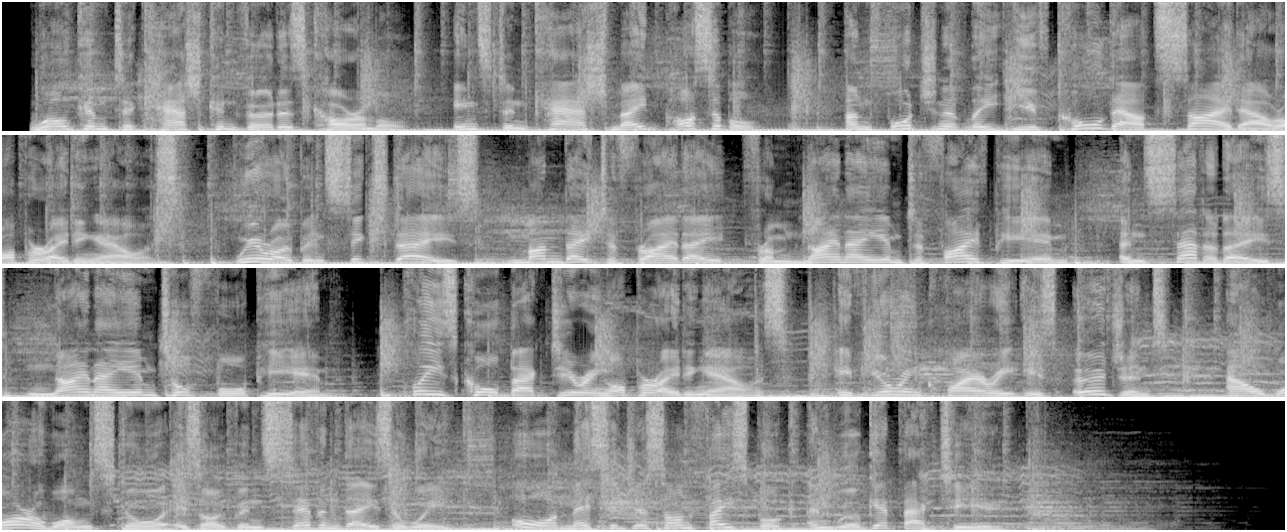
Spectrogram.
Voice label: Phone Voicemail; Corrimal; Cash Converters

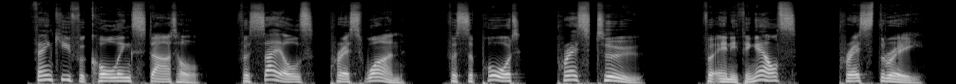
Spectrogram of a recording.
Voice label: AU Male Voice Talent Phone

